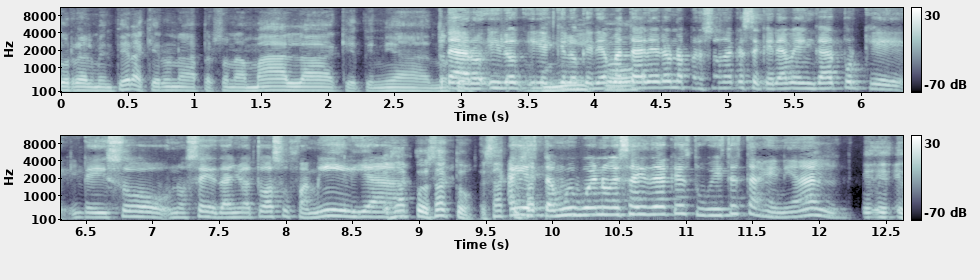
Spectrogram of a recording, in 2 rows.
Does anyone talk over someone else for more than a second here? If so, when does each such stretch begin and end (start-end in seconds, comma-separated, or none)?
2.8-4.4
